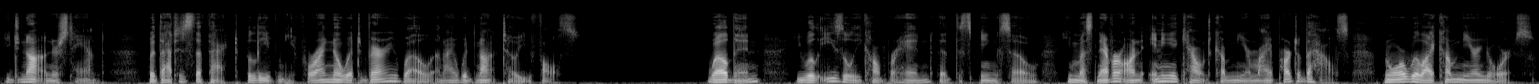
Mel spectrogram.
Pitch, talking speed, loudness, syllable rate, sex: 90 Hz, 205 wpm, -25 LUFS, 5.3 syllables/s, male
